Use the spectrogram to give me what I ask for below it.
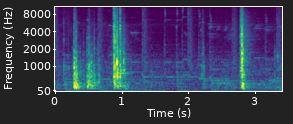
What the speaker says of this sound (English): here's the battery, and you just push to click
